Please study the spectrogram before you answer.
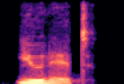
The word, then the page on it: unit: Indian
